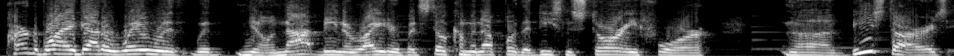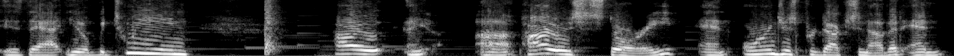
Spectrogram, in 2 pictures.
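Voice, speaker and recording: A man's voice: on the high side, unhurried, soft background music, low-quality recording. A man speaking casually as an interview guest, rambling a little in a hesitant, self-deprecating way. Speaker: guest writer.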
